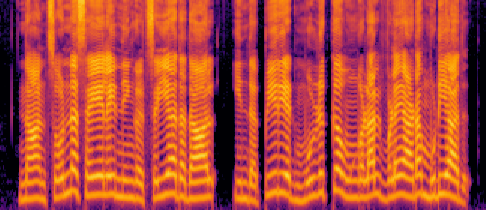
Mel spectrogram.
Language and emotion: Tamil, angry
